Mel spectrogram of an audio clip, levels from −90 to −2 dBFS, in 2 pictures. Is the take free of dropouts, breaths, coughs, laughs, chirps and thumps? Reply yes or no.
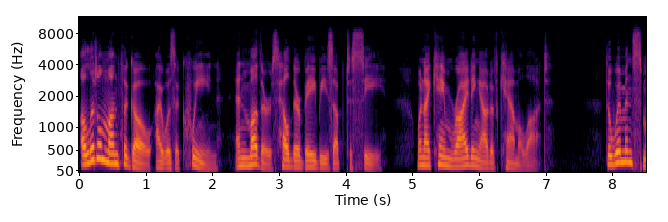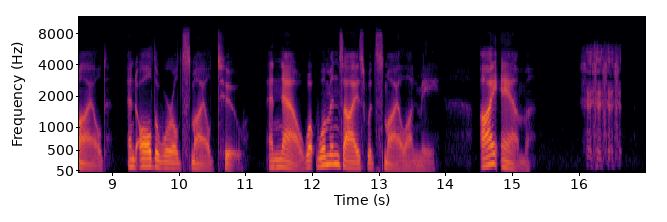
no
